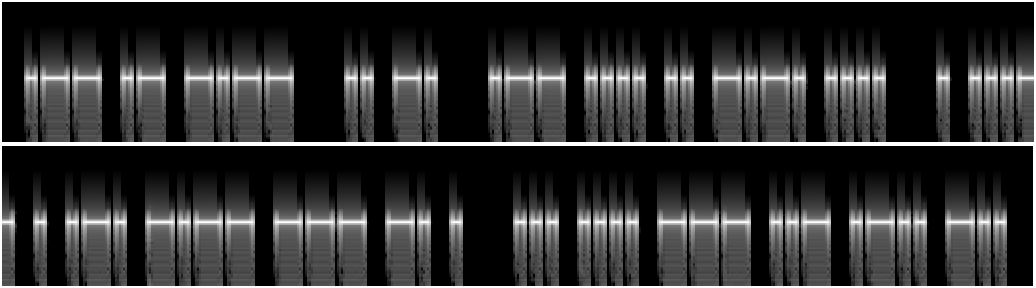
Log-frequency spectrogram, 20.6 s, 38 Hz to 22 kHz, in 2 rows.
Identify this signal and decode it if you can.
Morse code, heard as a keyed tone, about 15 wpm, 700 Hz. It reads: WAY IN WHICH EVERYONE SHOULD
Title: Sentences from Top 1000 Words - Review Part 5 - 15wpm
